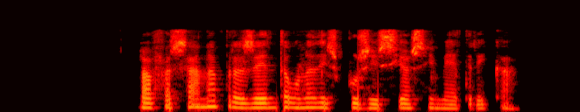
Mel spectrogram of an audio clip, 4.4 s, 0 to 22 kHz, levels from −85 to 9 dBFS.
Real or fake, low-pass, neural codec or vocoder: real; 7.2 kHz; none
